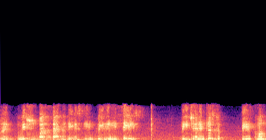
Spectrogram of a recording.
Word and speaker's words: Esade: You pronounce it Esade, so when you hear that, sometimes people are confused. Esade.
